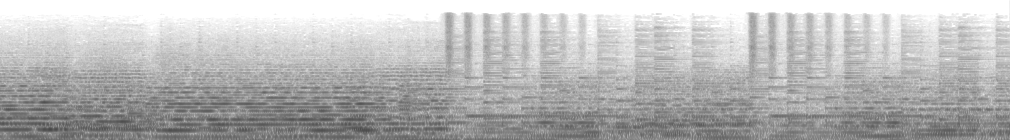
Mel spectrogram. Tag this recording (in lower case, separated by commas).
video game music, music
